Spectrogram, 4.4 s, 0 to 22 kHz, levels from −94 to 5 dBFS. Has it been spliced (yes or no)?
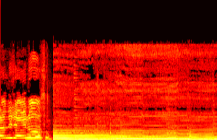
yes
